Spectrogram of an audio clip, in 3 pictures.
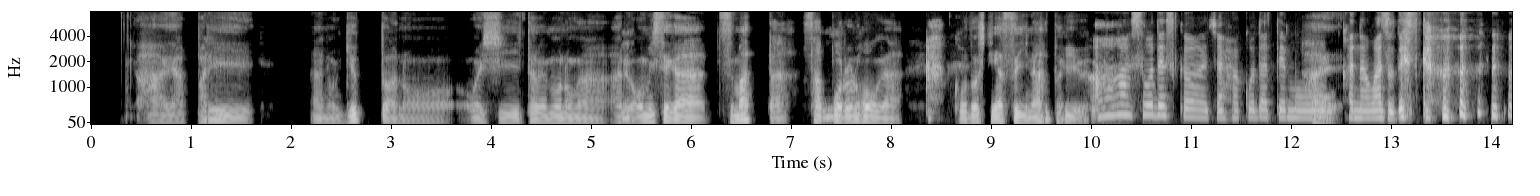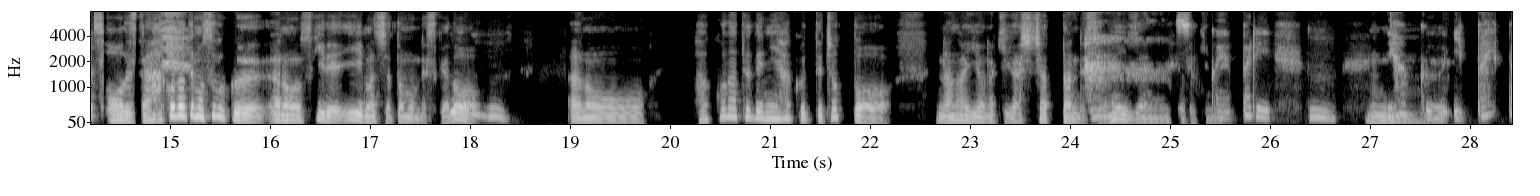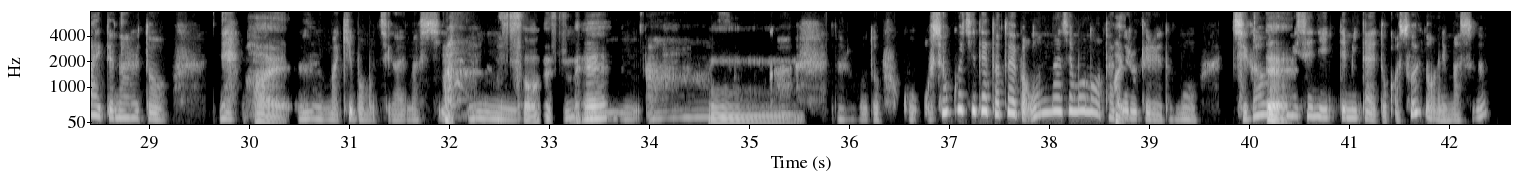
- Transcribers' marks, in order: laughing while speaking: "しやすいなという"; laughing while speaking: "かなわずですか？"; laugh; other background noise; chuckle; laughing while speaking: "そうですね"
- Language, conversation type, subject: Japanese, podcast, 毎年恒例の旅行やお出かけの習慣はありますか？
